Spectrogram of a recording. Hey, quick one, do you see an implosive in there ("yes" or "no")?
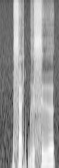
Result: yes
